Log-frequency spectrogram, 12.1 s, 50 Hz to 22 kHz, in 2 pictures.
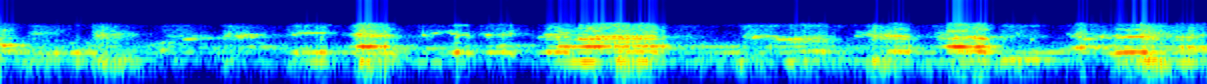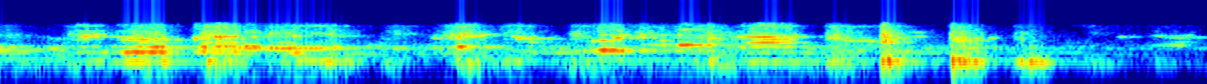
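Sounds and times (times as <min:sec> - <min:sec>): boy singing into a microphone: 0:00.0 - 0:11.2
live band with guitar and drums: 0:00.0 - 0:12.0.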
